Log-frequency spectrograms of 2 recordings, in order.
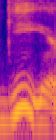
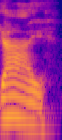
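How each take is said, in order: First: The name is said with a French pronunciation. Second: The name is said with an English pronunciation. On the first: The speaker calls it right. "in French it's Guy" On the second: The speaker calls it wrong. "It's not Guy"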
